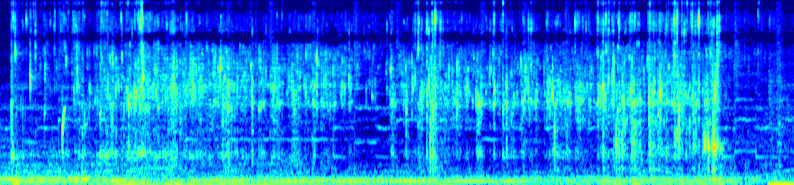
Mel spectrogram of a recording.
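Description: Water pours steadily into a container while measuring out liquid for a homemade coffee soap batch, a continuous close trickle with a few splashes and no talking.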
